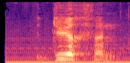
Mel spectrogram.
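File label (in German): "dürfen", German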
